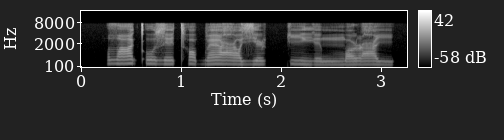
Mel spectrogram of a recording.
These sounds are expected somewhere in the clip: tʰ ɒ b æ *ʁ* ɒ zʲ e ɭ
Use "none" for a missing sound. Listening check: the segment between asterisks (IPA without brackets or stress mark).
ʕ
